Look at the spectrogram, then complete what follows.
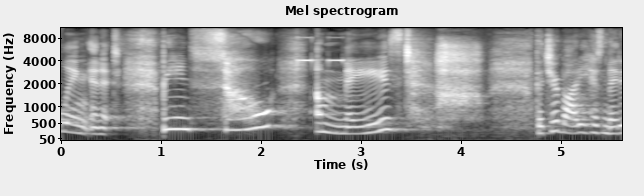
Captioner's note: timer beeps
